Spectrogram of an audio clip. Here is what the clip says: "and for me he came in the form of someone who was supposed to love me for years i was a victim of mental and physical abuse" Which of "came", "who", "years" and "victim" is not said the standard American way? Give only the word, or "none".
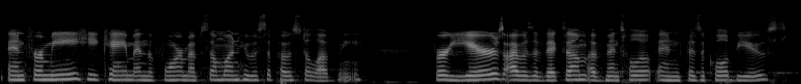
none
